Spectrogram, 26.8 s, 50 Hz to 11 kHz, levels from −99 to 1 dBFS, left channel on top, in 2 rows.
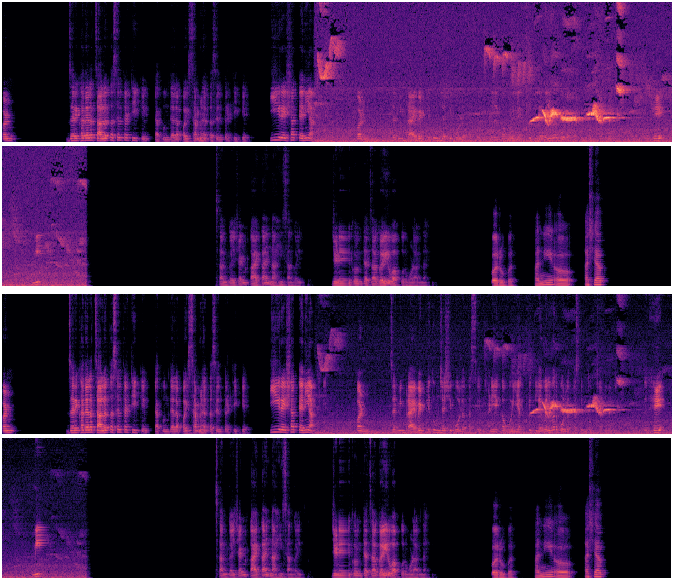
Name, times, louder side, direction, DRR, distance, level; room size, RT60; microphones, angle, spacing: voice 1, 1.3-4.9 5.4-6.5 7.1-7.4 7.8-10.4 10.7-12.3 12.8-13.2 14.0-14.4 17.7-19.4 20.0-21.9, right 3 dB, 45° right, 2.5 m, -39 dB
sound 1, 6.3-15.1, left 10 dB, 70° left, 0.4 m, -31 dB
voice 2, 23.2-23.6 24.1-24.8 25.1-25.4, left 1 dB, 15° left, 0.8 m, -38 dB
12.5 x 6.2 x 2.4 m
head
